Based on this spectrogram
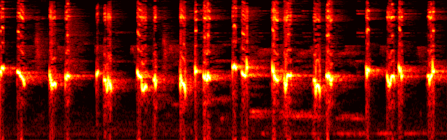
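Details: Yellow-vented bulbul song, used as a lure to stimulate other bulbuls: rapid, bubbly whistled notes around mid pitch, delivered in quick pairs and clusters about two or three per second, with sharp clicky overtones; no other sounds.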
